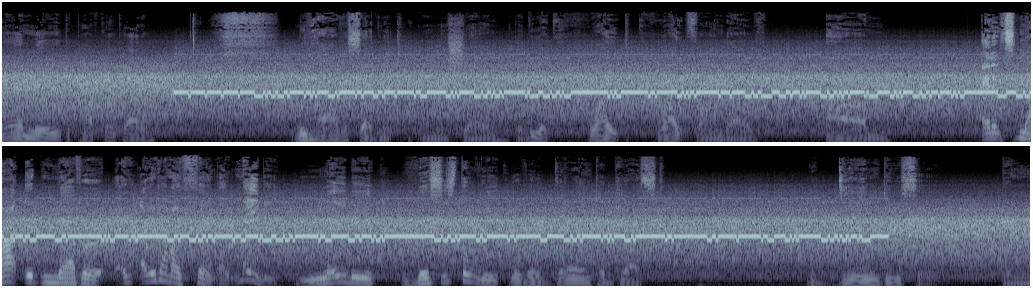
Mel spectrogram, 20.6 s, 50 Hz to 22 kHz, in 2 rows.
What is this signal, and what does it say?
RTTY (45.45 baud, 170 Hz shift), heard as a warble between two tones, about 1500 Hz centre, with radio static and speech in English. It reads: JH0AR DE ZS4K TNX FER QSO HANS, 73 AND GL. JH0AR DE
